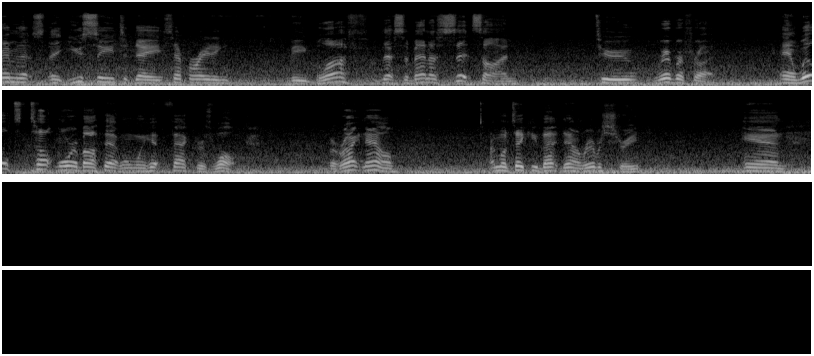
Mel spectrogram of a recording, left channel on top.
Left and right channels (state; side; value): silent; right; digital silence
